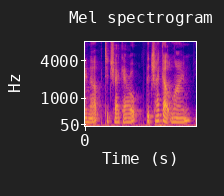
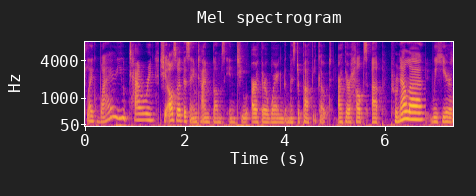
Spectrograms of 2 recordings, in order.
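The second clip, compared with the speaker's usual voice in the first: ordinary talk, nothing marked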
